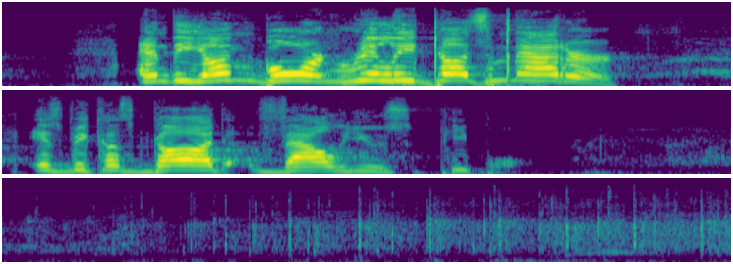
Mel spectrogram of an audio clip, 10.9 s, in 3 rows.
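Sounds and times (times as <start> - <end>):
speech: 0.7 - 3.2, 3.8 - 6.3
audience clapping: 6.6 - 10.9.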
